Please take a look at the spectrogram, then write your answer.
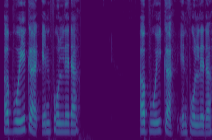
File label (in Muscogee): "vpuekv enfulletv", Muscogee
